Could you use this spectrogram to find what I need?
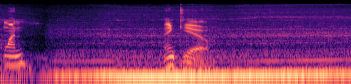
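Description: A truck engine rumbles steadily at a low pitch.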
